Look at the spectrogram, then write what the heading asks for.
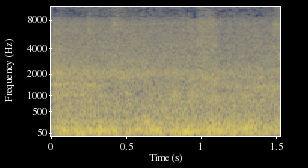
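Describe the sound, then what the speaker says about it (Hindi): Wind blows steadily outdoors on a mild, sunny day, making a low rumbling buffet that sounds like wind against a microphone, with no speech. "हवा चल रही है मज़े की"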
